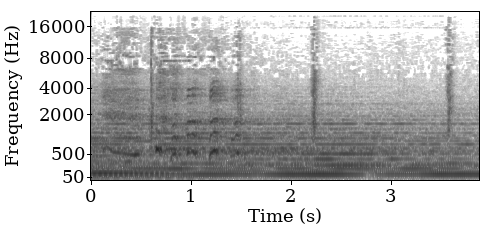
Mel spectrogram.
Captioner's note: sobbing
